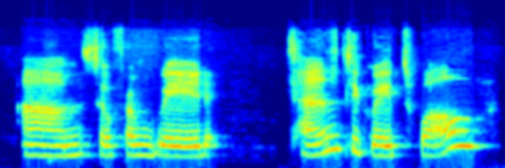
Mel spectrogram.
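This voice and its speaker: With a Spanish accent, a woman talks at a middling speed. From Mexico City, Mexico. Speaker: rock band singer and university student. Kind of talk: podcast interview.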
